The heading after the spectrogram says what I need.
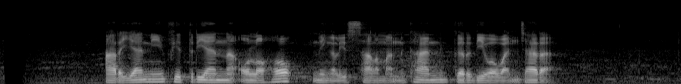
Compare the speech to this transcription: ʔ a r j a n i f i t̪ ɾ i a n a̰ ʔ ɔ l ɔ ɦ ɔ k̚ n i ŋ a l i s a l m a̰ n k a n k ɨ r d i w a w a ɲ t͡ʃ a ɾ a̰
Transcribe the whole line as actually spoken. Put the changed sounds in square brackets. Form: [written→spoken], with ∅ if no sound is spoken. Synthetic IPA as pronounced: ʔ a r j a n i f i t̪ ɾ i a n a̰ ʔ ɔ l ɔ ɦ ɔ k̚ n i ŋ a l i s a l m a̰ n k a n k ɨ r d i w a w a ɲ t͡ʃ a ɾ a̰

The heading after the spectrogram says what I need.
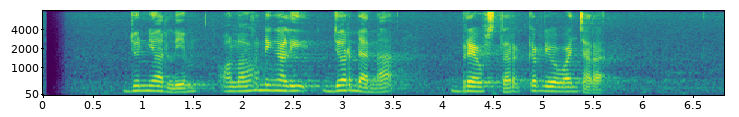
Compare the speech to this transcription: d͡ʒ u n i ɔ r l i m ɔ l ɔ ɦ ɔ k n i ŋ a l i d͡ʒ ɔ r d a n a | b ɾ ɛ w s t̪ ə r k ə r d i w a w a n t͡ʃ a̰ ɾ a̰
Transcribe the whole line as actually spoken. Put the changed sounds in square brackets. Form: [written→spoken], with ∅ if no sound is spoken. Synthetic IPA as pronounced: d͡ʒ u n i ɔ r l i m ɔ l ɔ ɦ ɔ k n i ŋ a l i d͡ʒ ɔ r d a n a | b ɾ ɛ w s t̪ ə r k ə r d i w a w a [n→ɲ] t͡ʃ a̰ ɾ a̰

